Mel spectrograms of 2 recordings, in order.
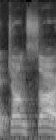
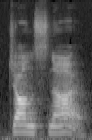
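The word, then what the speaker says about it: John So: Yeah, Jon So. And the whole time, I was saying Jon Snow.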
